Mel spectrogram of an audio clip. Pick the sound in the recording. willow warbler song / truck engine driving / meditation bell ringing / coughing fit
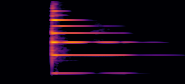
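meditation bell ringing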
